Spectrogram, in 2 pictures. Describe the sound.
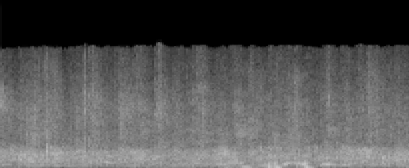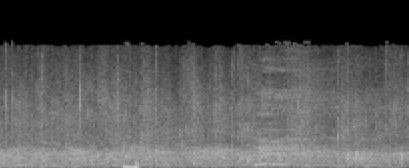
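Steady audience applause fills the whole stretch, a dense, even wash of clapping with some voices mixed in underneath, holding a constant loud level throughout.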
